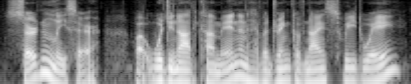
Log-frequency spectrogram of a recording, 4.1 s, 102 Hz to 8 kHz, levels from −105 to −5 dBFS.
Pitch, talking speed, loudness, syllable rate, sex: 120 Hz, 235 wpm, -19 LUFS, 5.0 syllables/s, male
